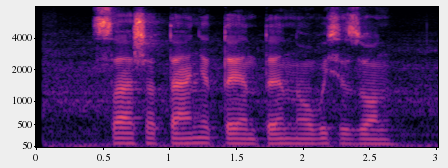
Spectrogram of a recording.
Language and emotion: Russian, neutral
